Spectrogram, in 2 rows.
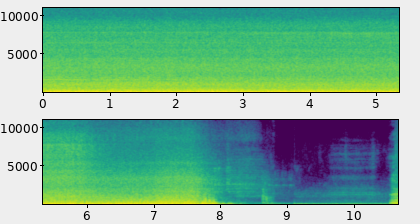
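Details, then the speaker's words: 2005 Jeep TJ 4.0 just after replacing fan belt, idler and tensioner pulleys (old tensioner failed, shredding belt ribs): engine runs steady with no squeal, chirp or whine before shutoff; belt drive healthy. "right so post startup everything looks great everything appears to be lined up really well on The Idler and the tensioner which both ride on the back side of the belt no squeals no nothing"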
